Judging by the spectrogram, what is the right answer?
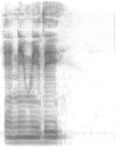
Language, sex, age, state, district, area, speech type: Telugu, male, 18-30, Telangana, Ranga Reddy, rural, read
